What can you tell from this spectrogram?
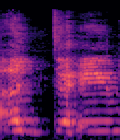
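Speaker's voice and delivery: high, squealed through laughter; helpless laughter. Real, not acted. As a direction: repeat it while cracking up. Laughing at co-host's word.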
